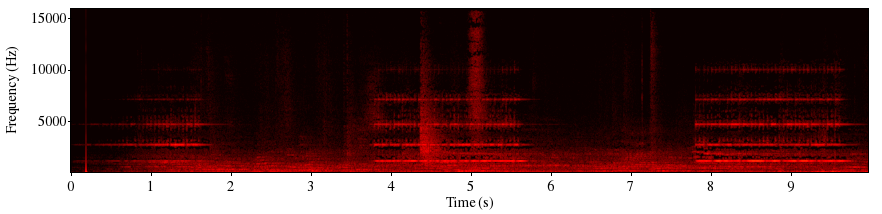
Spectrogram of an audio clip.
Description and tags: An old fashioned phone ringing
Old-fashioned, phone, ringing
